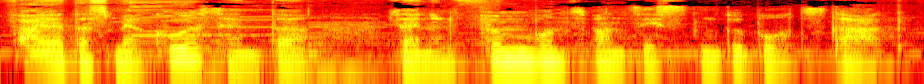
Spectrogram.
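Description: An actress playing a shopping centre announcer reading a scripted promotion in a radio drama. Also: female voice, low-pitched, fairly even intonation, unhurried, mellow, faint music behind. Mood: promotional.

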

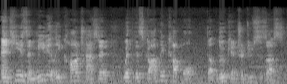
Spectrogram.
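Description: An older man preaching a sermon as a pastor, reading scripture and explaining it in a measured, emphatic way. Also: fairly high pitch, lively intonation. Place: small church sanctuary, indoors. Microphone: far camera. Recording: roomy, distant mic, faint noise.

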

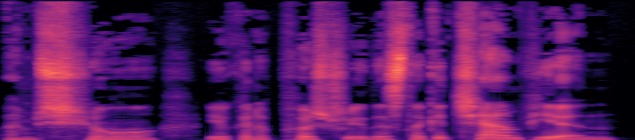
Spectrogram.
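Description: A British man playing a gentle, protective werewolf mentor in an ASMR roleplay, speaking softly, tenderly and reassuringly. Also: a little high, expressive, vocal fry, no echo, studio quality. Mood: tender, comforting. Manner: soothing, unhurried, tender.

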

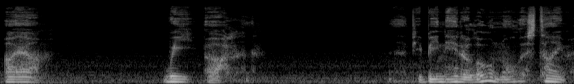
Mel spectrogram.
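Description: A man's voice: medium pitch, slow pace, darkish tone, a little hiss or hum, lightly acted. A man playing an earnest, troubled ghost hunter in a dramatic game, speaking plainly and sombrely. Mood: gentle.

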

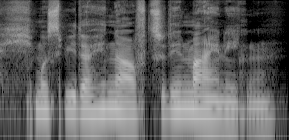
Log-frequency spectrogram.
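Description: A man's voice: on the high side, expressive, a little fast, darkish tone, no echo, clean studio sound, pitched above the performer's own voice, lightly acted. A man voicing a meek young girl, polite, hesitant and earnest, in a storybook reading. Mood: homesick, earnest.

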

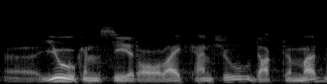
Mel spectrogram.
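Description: An actor playing a sadistic, vengeful prison sergeant who taunts and barks orders in a 1930s radio drama. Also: male voice, low-pitched, expressive, a little slow. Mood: gloating, taunting. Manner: menacing, taunting, barking orders. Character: sadistic, vengeful male prison sergeant bullying new convicts. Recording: narrow muffled 1930s radio broadcast, reverberant.

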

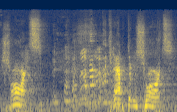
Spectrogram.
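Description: A man's voice: on the high side, very slow, bright, forceful tone, slight background noise, heavily acted. A man playing a terse, sinister cruise ship captain in a radio skit. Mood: ominous. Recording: echoey hall.

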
